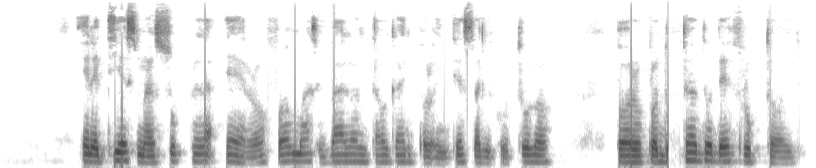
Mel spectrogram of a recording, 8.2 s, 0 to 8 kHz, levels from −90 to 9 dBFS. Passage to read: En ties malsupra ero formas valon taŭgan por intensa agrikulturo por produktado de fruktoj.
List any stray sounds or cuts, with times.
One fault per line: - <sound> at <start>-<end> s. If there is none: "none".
- dropout at 6.7-6.8 s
